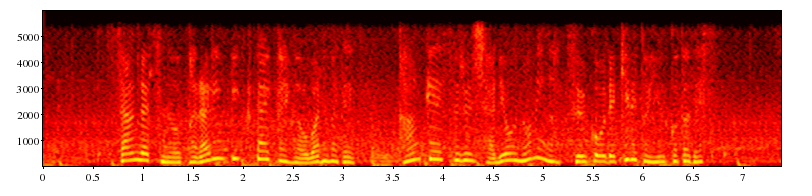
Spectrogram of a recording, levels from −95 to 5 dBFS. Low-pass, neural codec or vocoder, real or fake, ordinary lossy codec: 5.4 kHz; codec, 16 kHz, 8 kbps, FunCodec, trained on Chinese and English, 25 frames a second; fake; none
